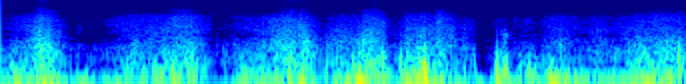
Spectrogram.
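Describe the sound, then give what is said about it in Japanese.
Soft fluffy brushing inside an ear with a fluffy winter-fur bonten ear cleaner reaching deep into the ear, a continuous rustling swish with irregular strokes and muffled bumps, fairly quiet and with no talking. “誰もが羨むふわふわの冬毛ポンテンで、お耳の奥まで綺麗に綺麗にしようね。”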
